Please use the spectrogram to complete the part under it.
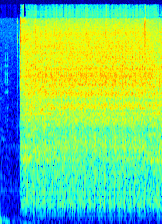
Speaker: hear that high-pitched whine well that high-pitched whine means that the starter is actually too far away from the flywheel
